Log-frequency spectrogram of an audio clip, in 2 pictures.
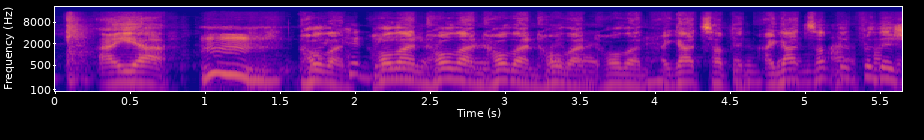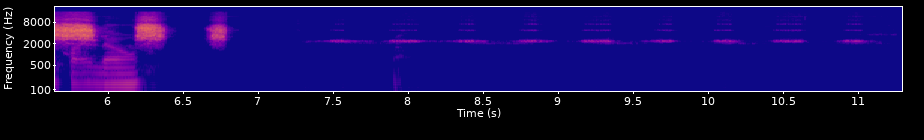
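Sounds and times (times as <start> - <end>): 
speech: 0.3 - 6.9
laughter: 1.0 - 6.0
crickets chirping: 7.4 - 11.2.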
